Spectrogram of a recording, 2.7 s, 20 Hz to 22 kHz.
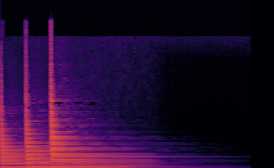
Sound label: B Minor Sharp 5th B down; arpeggiated; JGuitar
